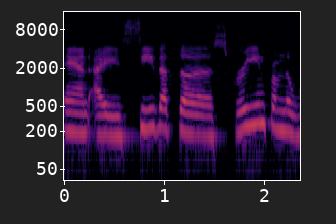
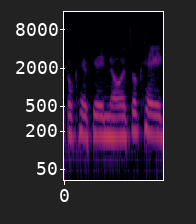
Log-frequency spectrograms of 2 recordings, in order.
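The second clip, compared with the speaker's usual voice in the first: mock crying, tearful voice. Retelling reassuring words said after the cats escaped: imitating own past crying.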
